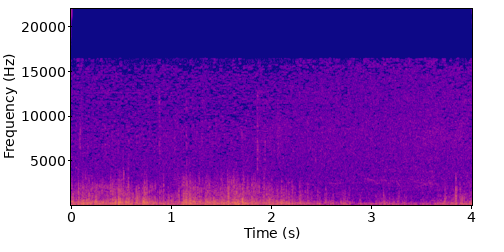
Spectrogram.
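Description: Wind buffeting the microphone outdoors: a low rumbling noise that swells and eases unevenly.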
